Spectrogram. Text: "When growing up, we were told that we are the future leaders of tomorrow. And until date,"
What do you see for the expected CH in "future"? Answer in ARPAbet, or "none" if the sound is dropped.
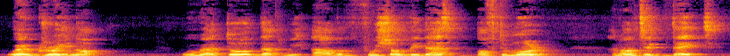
SH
